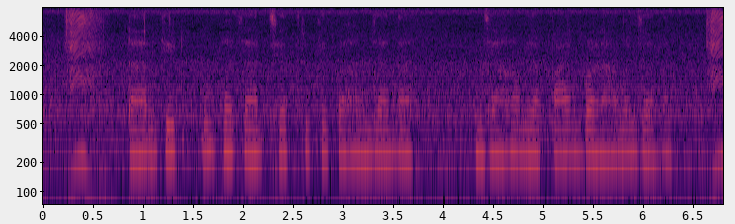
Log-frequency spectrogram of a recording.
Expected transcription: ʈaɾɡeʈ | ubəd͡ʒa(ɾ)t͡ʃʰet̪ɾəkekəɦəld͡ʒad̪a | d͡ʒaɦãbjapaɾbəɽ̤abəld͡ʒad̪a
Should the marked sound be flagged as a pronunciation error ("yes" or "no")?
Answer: no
